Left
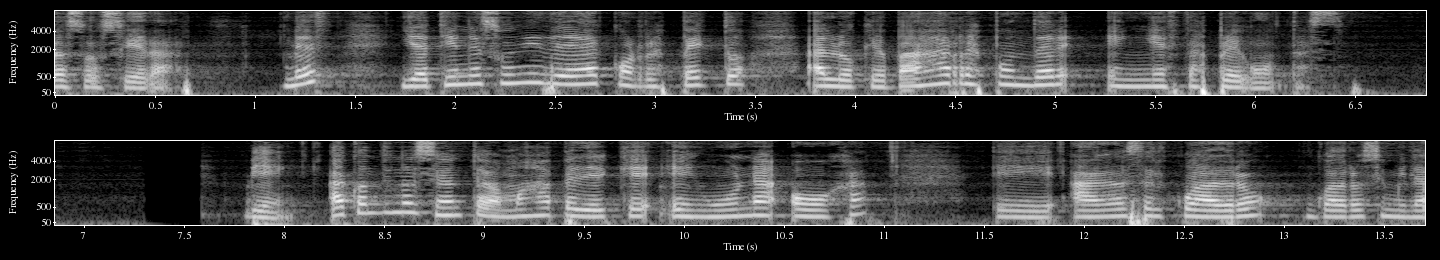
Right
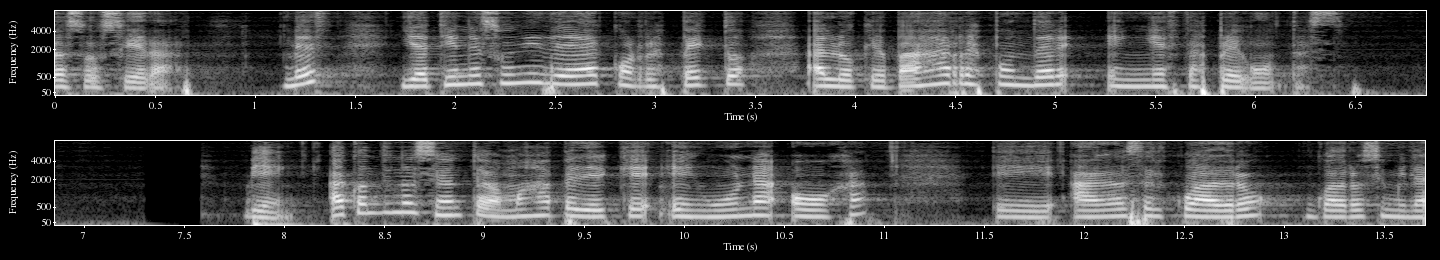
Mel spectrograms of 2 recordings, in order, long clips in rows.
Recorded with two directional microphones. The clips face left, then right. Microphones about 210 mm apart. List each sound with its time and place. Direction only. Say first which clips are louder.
0.0 s speech: right 2 dB; 45° right (ahead or behind)
1.7 s speech: right 2 dB; 45° right (ahead or behind)
7.8 s a woman's voice: right 2 dB; 45° right (ahead or behind)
